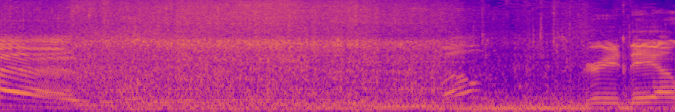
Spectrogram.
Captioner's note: engine rumbles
